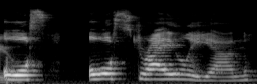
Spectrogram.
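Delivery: very slow, overstretched Australian vowels; mocking bad Australian accent. Showing co-host how they sound, mocking fake Australian accent. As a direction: drag out a botched Australian accent. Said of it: "That's what you sound like to me".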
